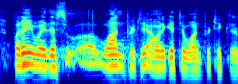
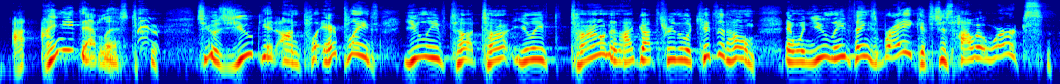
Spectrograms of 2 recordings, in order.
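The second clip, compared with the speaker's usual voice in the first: higher, insistent put-on voice; imitated wife; 8 semitones higher than usual. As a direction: voice the wife pressing her husband. Wife Sandy demanding the list.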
